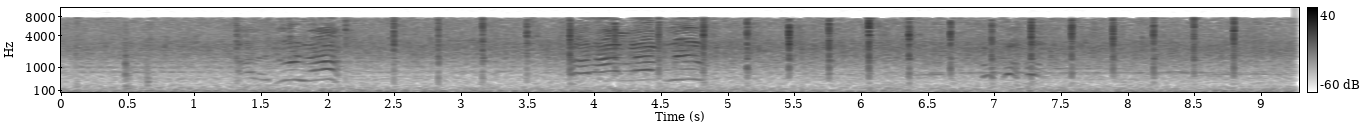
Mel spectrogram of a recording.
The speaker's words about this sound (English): Let's give the Lord a very great hand clap. He's worthy.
